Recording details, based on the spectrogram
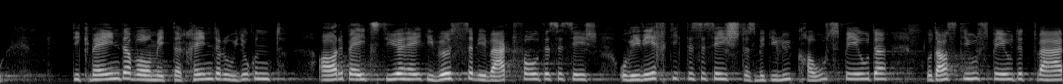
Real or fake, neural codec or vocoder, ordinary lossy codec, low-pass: real; none; none; 7.2 kHz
